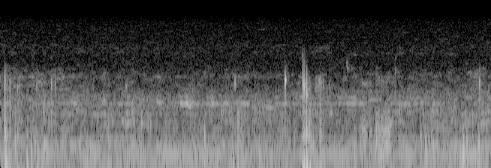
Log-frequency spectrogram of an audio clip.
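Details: Stomach rumbling (borborygmi): quiet, low gurgling and rumbling with a couple of brief louder gurgles midway.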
